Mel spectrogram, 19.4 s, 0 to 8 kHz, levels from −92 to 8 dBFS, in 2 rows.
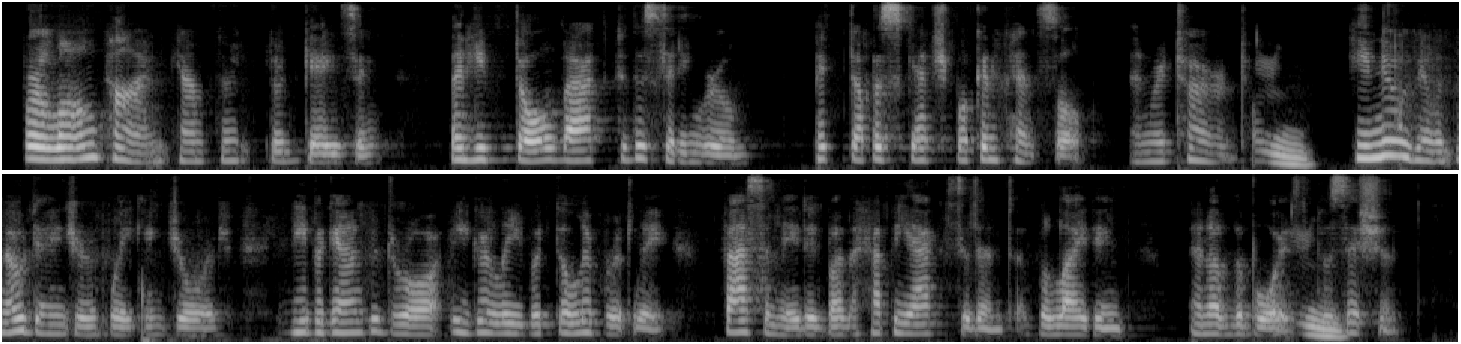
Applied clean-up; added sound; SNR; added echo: neural mask model DeepFilterNet 3.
